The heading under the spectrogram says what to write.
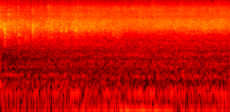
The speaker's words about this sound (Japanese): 僕の全身にタオルをかぶせて、その上からシャワーかけていきまちからね。お湯の温度はこれくらいかな。じゃあシャワーかけていくよ。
